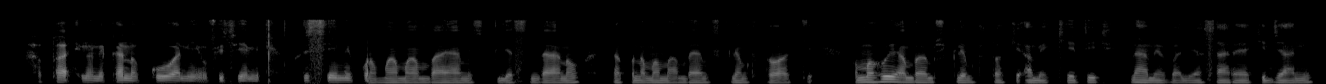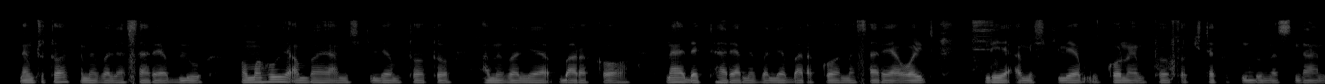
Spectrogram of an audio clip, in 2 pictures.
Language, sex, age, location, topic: Swahili, male, 25-35, Wajir, health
